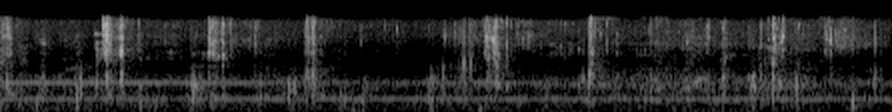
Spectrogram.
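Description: A man chewing a mouthful of yellow rice with fried side dishes: scattered faint wet mouth clicks and smacks at irregular intervals, over a faint steady hum.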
